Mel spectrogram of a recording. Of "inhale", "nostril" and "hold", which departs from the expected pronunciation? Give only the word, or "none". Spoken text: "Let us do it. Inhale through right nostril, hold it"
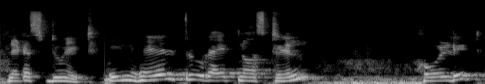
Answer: none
